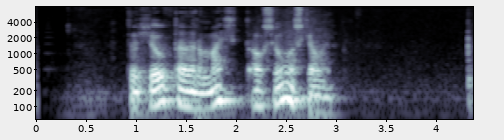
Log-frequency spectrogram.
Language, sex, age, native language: Icelandic, male, 50-59, Icelandic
